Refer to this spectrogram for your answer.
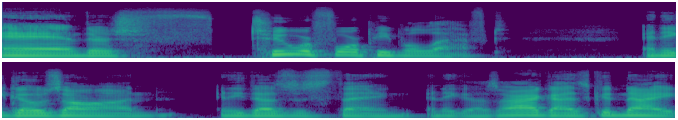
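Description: A man with an American accent has a plain, everyday voice, fairly high in pitch, with ordinary pitch variation and a moderate pace. His loudness swings widely on a very clean recording with a silent background. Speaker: stand-up comedian. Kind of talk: casual chat. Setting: studio.

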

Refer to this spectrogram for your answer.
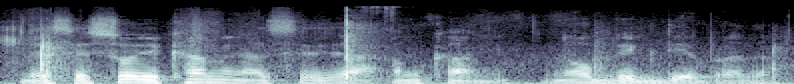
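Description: A man speaking very fast and fairly low in pitch, over noticeable background noise. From Pakistan. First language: not English. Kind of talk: casual interview. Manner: animated.

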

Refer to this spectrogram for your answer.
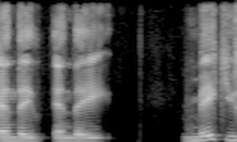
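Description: A man with a normal speaking voice talks at a moderate pace and a fairly high pitch. The recording is very clean, with a silent background and a dry, close sound with no echo. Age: 30s. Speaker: real estate agent and podcast host. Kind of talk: casual chat.

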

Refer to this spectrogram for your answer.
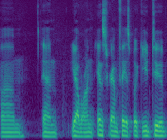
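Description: On a very clean recording with a silent background, a man speaks at a fairly slow pace in a fairly low pitch with monotone, flat intonation. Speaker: angler. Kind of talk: casual chat.

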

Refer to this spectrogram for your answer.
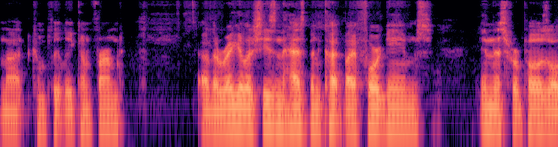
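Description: Over a quiet background, a fairly low-pitched man talks at a very fast pace in a monotone, flat intonation. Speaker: sports podcast host. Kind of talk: casual sports news rundown.

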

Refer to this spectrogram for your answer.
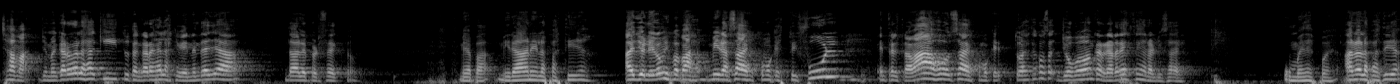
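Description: Pitch moves in an ordinary way. The pace is very fast. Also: woman. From Venezuela. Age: 20s. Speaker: student. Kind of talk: casual chat. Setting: coworking cafe.

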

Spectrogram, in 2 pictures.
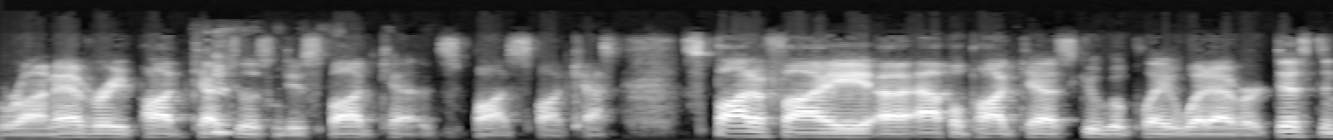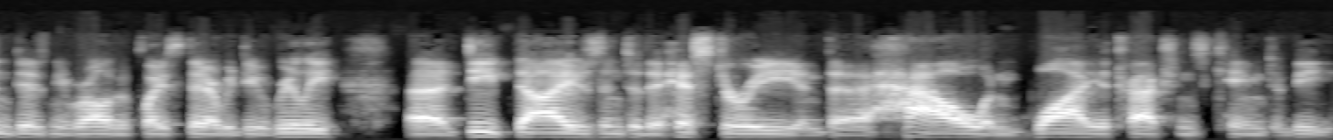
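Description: Here a man with an ordinary speaking voice talks at a moderate pace in a fairly low pitch. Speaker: podcast guest, hosts own Disney podcast.

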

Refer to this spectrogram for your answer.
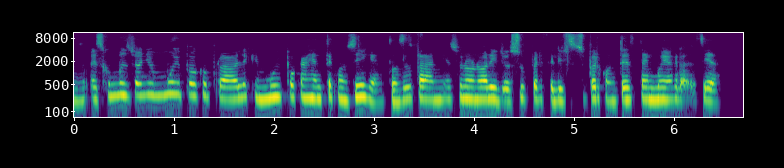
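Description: A woman speaks at a very fast pace in a fairly high pitch, with a dark, mellow tone and a somewhat breathy quality. Her intonation is fairly even, and the sound is dry and close with no echo. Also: hardly any pauses. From Costa Rica. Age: 20s. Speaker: professional wrestler. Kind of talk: interview.

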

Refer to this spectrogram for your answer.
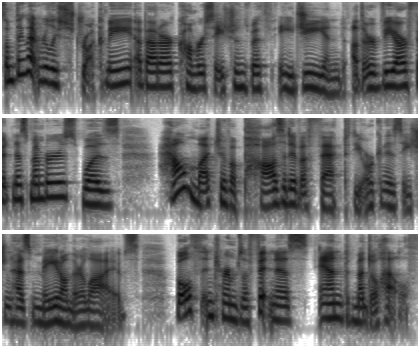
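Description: In a dry, close sound with no echo, a woman with an ordinary speaking voice talks at a moderate pace and medium pitch, with lively intonation. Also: very clean recording, silent background. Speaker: audio producer and co-host. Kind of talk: scripted narration.

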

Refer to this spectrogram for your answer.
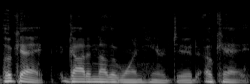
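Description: A man in an American accent speaks with a dark, mellow tone, the sound dry and close with no echo on a very clean recording with a silent background. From Texas. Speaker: podcast host in recovery.

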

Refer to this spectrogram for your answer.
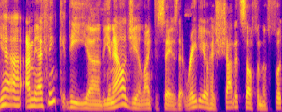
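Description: Very fast male speech with lively intonation, dry and close with no echo. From New York. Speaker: former radio producer. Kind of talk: casual chat.

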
